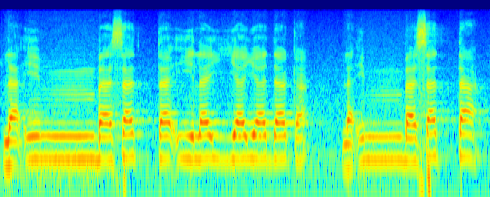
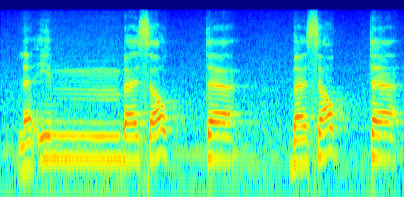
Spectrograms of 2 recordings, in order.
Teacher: masih tersisa sifat huruf ta-nya, sifat itbaqnya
